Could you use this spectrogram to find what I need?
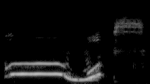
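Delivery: high, sheepish oh whoops; caught-out oops. Retold or imitated. Mum catching herself after shouting, sheepish high whoops. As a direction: pop up high like you've been caught out. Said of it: "you go".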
